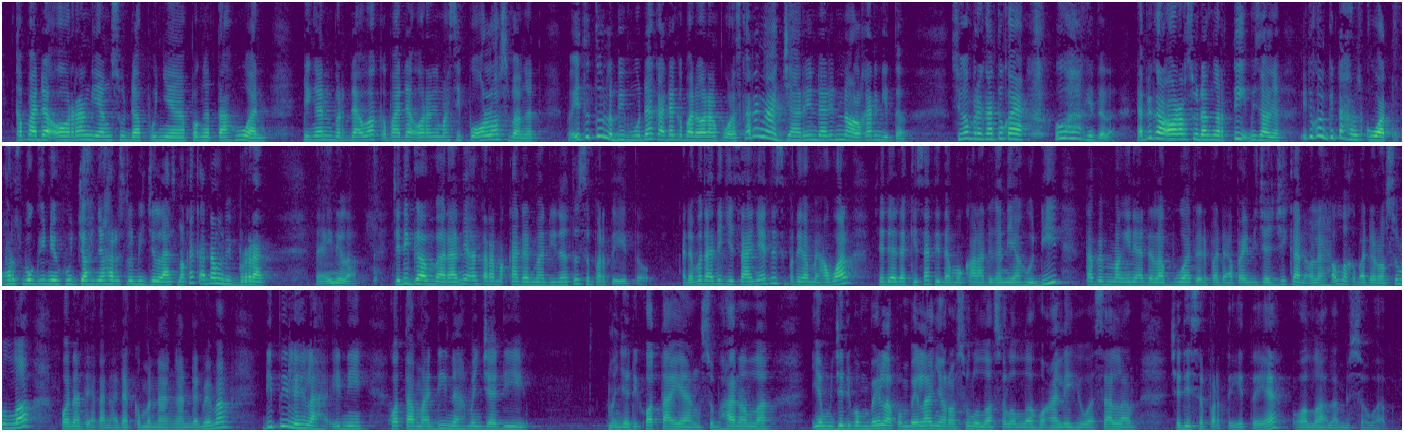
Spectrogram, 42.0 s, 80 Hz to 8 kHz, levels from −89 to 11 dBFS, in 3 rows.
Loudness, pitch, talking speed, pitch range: -28 LUFS, 190 Hz, 180 wpm, 170-235 Hz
